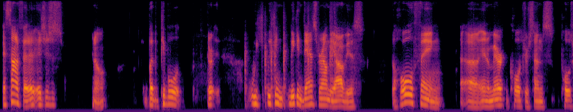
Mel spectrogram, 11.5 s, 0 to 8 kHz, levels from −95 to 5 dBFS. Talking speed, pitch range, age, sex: 150 wpm, 90-115 Hz, 30-49, male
